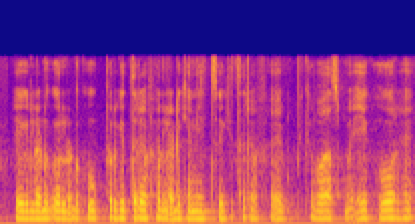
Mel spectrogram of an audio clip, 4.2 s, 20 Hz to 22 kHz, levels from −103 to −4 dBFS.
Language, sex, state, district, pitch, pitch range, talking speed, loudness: Hindi, male, Rajasthan, Nagaur, 135 Hz, 135-140 Hz, 260 wpm, -16 LUFS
